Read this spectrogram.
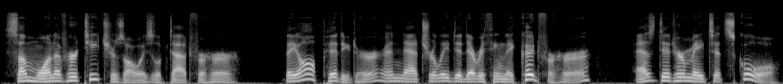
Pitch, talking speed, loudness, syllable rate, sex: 135 Hz, 215 wpm, -19 LUFS, 5.8 syllables/s, male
